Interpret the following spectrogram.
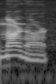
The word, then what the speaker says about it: nanar: It's called nanar.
